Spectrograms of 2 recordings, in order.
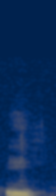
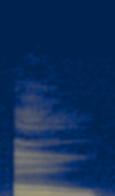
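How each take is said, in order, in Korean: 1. 모음은 하나의 순수한 'o' 소리입니다. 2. 모음은 'o'에서 'u' 쪽으로 미끄러집니다. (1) "한국식으로는 오" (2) "실제 발음은 O, O와 같이 발음이 됩니다"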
